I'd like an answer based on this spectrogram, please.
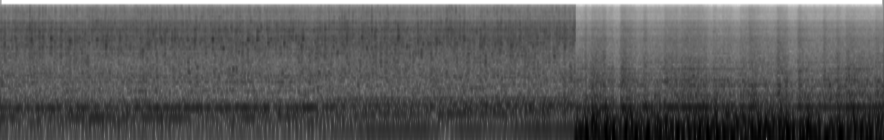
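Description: Water pouring and splashing into a boat's live bait well full of baitfish, a steady hiss over a low engine hum. About six seconds in it changes abruptly to the boat running, with wind buffeting the microphone.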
